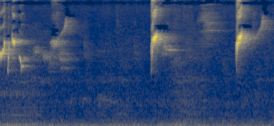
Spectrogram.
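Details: Red-whiskered bulbul kept as a cage bird, recorded for song training: a quick tumbling warble, then two sharp, bright single notes about a second and a half apart, with a faint hum behind.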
